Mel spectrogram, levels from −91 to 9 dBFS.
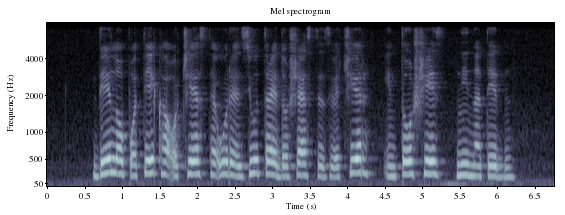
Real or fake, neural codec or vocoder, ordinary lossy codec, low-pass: real; none; none; 7.2 kHz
